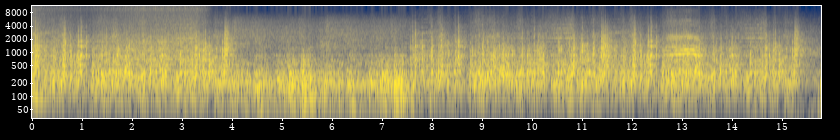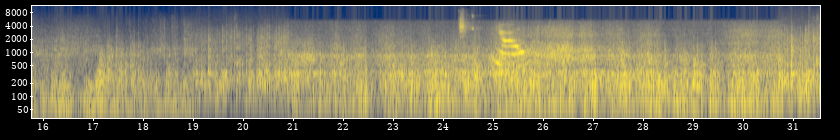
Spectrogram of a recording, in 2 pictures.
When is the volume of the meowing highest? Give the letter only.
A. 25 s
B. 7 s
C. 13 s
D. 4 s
A.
